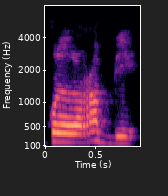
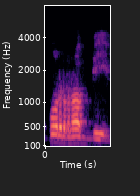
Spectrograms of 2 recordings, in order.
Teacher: Lamnya nggak bukan kul rabbi, tapi langsung qurrabbi biasanya.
